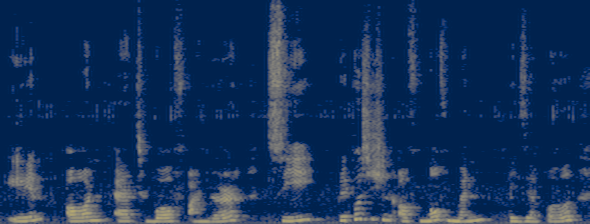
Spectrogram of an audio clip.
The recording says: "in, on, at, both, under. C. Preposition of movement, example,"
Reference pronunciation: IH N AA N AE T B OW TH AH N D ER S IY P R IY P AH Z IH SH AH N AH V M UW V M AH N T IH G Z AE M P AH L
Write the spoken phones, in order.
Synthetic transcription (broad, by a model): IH N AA N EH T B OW F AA N D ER S IY P R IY P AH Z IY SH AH N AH F M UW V M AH N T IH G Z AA M P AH L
